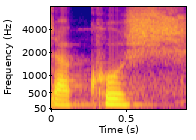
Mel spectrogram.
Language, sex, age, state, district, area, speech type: Bengali, male, 30-45, West Bengal, Bankura, urban, read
